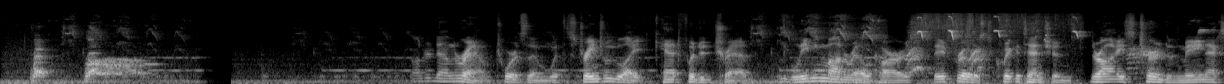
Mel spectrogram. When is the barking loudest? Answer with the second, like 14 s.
1 s.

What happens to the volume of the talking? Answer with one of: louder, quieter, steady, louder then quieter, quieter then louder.
steady.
